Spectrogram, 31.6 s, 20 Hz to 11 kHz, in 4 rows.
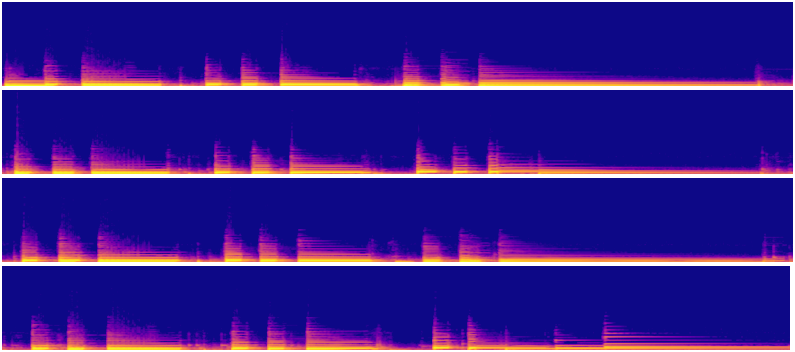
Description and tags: Fmaj7 jazzy 120bpm
chords, guitar, jazz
